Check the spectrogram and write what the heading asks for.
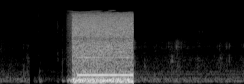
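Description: A loud burst of static-like hiss with one steady tone in it, starting and stopping abruptly and lasting about two-thirds of a second. It comes right after a brief drop to near silence.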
